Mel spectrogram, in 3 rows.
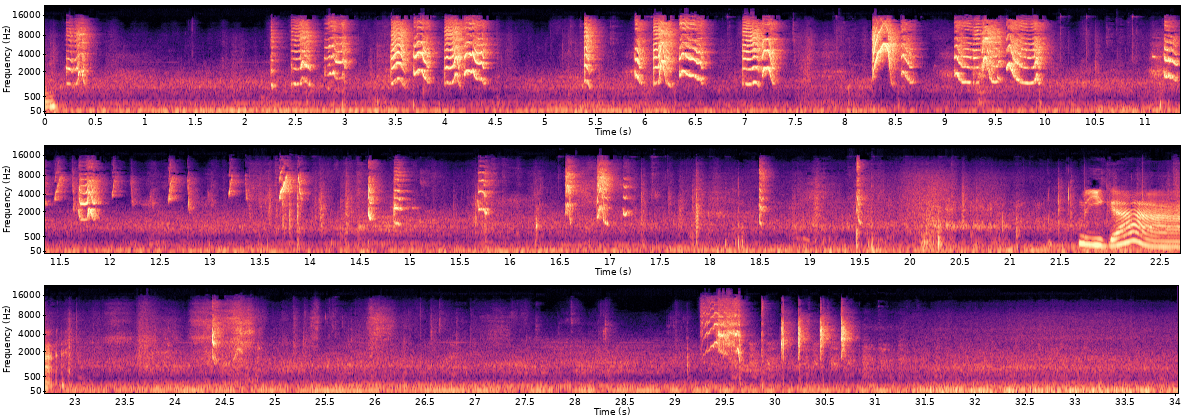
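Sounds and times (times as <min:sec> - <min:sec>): squeaky dog toy squeaking: 0:00.2 - 0:00.5, 0:02.2 - 0:04.6, 0:05.4 - 0:07.4, 0:08.3 - 0:10.1, 0:11.0 - 0:14.0, 0:14.6 - 0:15.9, 0:16.5 - 0:17.4, 0:29.2 - 0:30.7.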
